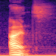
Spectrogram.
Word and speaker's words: eins: But in German, this same symbol now is pronounced eins. Eins.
